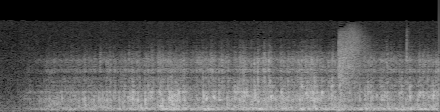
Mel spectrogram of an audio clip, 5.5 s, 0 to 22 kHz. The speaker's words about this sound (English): There go 12 mules pulling two large wagons full of a special sand used by the Mountain Refining Company to make a particular kind of glass. 12 fine mules driven by their burly master, Skinner McNeil.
